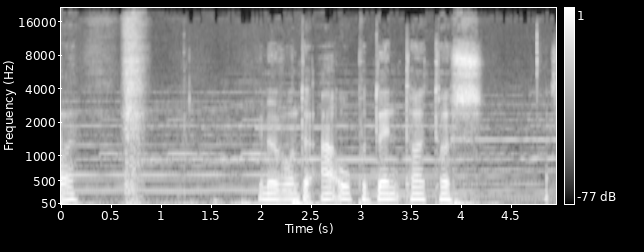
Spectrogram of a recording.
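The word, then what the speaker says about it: Atopodentatus: We move on to Atelpodentatus.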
